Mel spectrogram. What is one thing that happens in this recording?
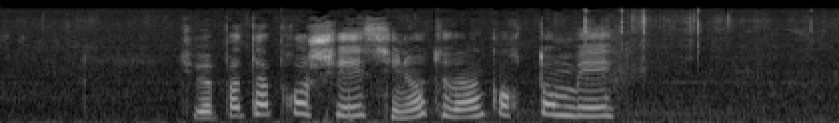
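A small dog yelps and barks close by.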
